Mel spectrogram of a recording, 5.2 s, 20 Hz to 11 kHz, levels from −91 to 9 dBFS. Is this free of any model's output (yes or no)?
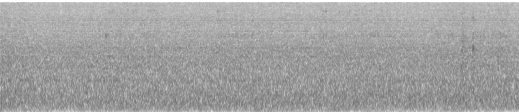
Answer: no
